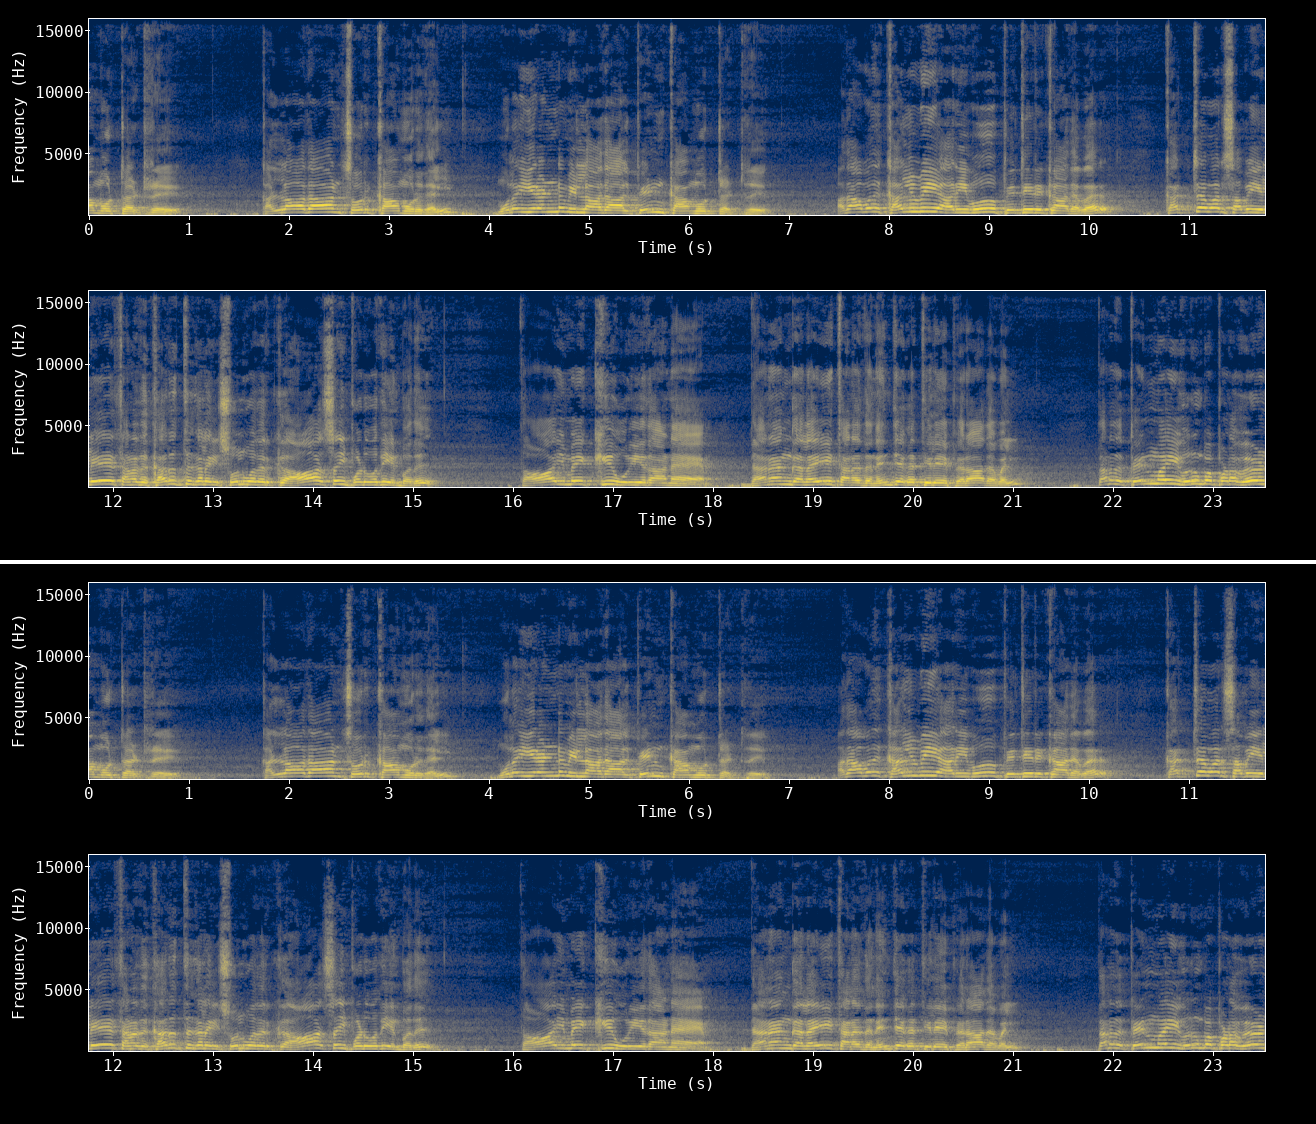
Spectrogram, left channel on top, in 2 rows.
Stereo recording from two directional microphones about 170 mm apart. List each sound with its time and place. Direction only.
0.0 s a man's voice: 15° left (ahead or behind)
